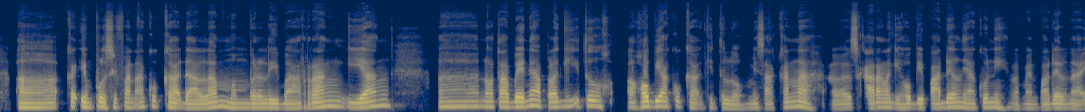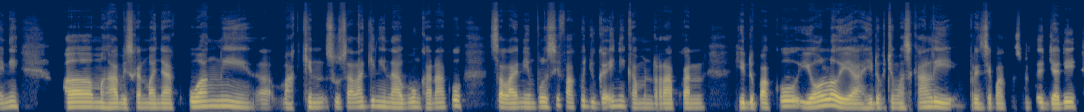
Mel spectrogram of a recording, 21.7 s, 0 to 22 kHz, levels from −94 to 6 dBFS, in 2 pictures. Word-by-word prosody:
eee, 120 0 +2
keimpulsifan 130 -1 +1
aku 145 +1 -3
Kak 120 -5 +2
dalam 110 +6 +2
membeli 115 -2 0
barang 125 +8 +1
yang, 145 +8 +3 0.5
eee, 145 +1 -2
notabenenya 140 +2 +4
apalagi 140 +3 -1
itu 160 -2 +2
ho - - -9
e 130 - -4
hobi 145 +4 +6
aku 145 0 -3
Kak, 120 -4 -5
gitu 115 0 -8
loh. 100 -2 -4
Misalkanlah, 110 +5 -3
eee, 105 +2 -4
sekarang 130 +3 0
lagi 115 -4 -4
hobi 110 +1 -1
padel 125 +4 +1
nih 125 - -2
aku 125 +3 -3
nih 120 -5 -5
le 100 - -9
maen 105 -1 -9
padel. 105 +1 -1
Nah 105 -2 -4
ini, 145 +3 -3 0.5
eee, 135 +1 +6
menghabiskan 120 -1 0
banyak 115 0 +1 0.2
uang 145 +2 +4
nih, 150 -3 +1 0.2
e 115 - -9 0.2
makin 125 +3 -4
susah 130 -1 -5
lagi 145 +3 -2
nih 140 - -1
nabung 125 +2 0
karena 125 +3 -2
aku, 160 +3 0 0.3
selain 120 +1 +3
impulsif 135 +7 -2
aku 130 +3 -3
juga 130 -3 -3
ini 155 +1 -2
Kak 120 - -3
menerapkan 115 +1 -1 0.3
hidup 125 - 0
aku 150 +7 +2
YOLO 145 +7 +6
ya, 115 -1 +3
hidup 115 +1 -3
cuma 115 -1 -3
sekali. 130 0 +1
Prinsip 120 -3 -4
aku 110 - -5
seperti 120 +1 -5
jadi 120 +4 +3
125 Hz, 175 wpm, -24 LUFS, 115-140 Hz, 0.5 s, hobi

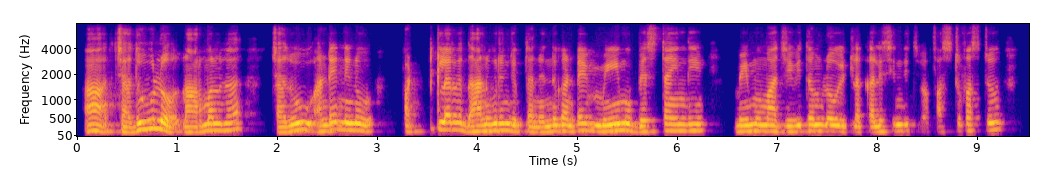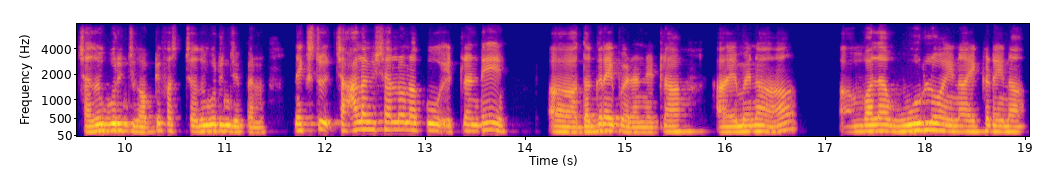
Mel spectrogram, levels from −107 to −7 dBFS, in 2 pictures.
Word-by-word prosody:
ఆ! - - +4 0.3
చదువులో. 200 - +4 0.2
నార్మల్‌గా 180 +7 0 0.4
చదువు 165 +8 +3
అంటే 165 +5 +1
నేను 185 -1 +5 0.4
పర్టిక్యులర్‌గా 185 +6 -1
దాని 155 +2 +2
గురించి 180 -1 +3
జెప్తాను. 140 -4 -4
ఎందుకంటే 160 +2 +1 0.2
మేము 175 +3 +6
బెస్టయింది, 170 +3 -2 0.4
మేము 160 +2 +3
మా 155 - +3
జీవితంలో 165 +2 +1
ఇట్ల 145 - -6
కలిసింది 145 - -1 0.3
ఫస్ట్ 150 +2 -13
ఫస్టు 170 +2 -3 0.4
చదువు 160 +4 +3
గురించి 180 -2 +5
గాబట్టి, 135 +6 -2
ఫస్ట్ 170 0 -7
చదువు 155 +2 +3
గురించి 160 -2 +3
జెప్పాను. 130 -3 -5 0.3
నెక్స్ట్ 175 - -3 0.2
చాలా 200 +2 0
విషయాల్లో 200 0 -3
నాకు 185 0 0 0.2
ఎట్లంటే, 170 +2 -3 0.7
ఆహ్, 140 -2 +1
దగ్గరైపోయాడండి 145 -4 0
ఎట్లా? 145 +2 -3 0.5
ఆహ్, - - 0
ఏమైనా 155 +2 +2 0.8
ఆహ్, 140 +1 -8
వాళ్ళ 160 +1 +3 0.3
ఊర్లోయినా 175 -4 +3
ఎక్కడైనా, 150 -1 -2
165 Hz, 130 wpm, -22 LUFS, 150-180 Hz, 0.8 s, మేము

